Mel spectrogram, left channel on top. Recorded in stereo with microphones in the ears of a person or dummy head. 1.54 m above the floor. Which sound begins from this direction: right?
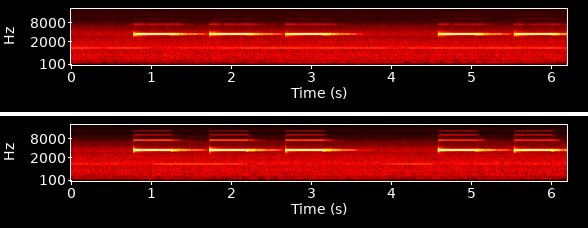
A fire alarm, at 0.8 s.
